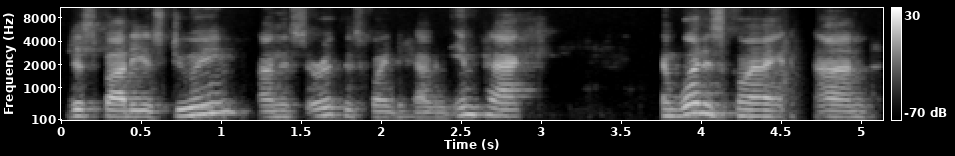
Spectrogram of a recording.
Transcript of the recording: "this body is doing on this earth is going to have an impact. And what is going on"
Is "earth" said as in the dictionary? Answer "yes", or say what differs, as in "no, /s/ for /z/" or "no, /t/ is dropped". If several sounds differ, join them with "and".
yes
